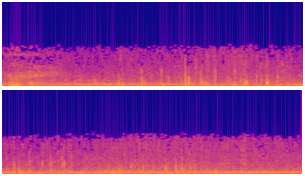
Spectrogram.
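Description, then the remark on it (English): A steady, loud rush of wind pours in without pause through a door opened onto a yard on a misty evening, a broad hissing roar with scattered light crackles and taps running through it for the whole stretch. “Oh, blast the wind.”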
